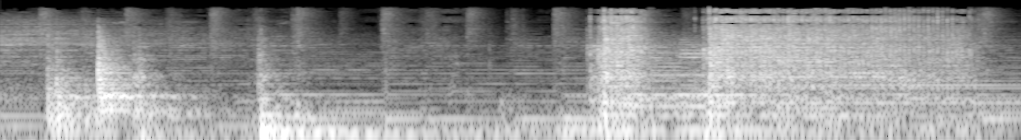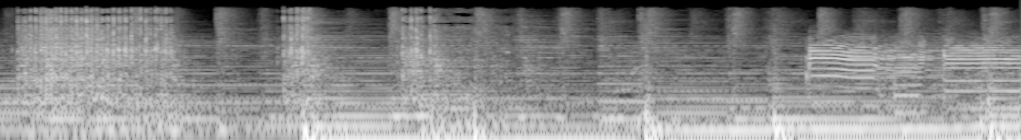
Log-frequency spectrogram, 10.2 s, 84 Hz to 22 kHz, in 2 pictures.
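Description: Cordless impact wrench with a 1-11/16 in impact socket hammering loose a brush hog blade nut, a burst of rapid hammering about two seconds long, a few seconds in. Background music plays throughout.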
